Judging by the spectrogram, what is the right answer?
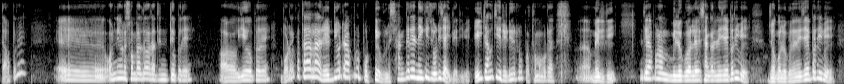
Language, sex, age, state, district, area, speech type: Odia, male, 60+, Odisha, Kalahandi, rural, spontaneous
